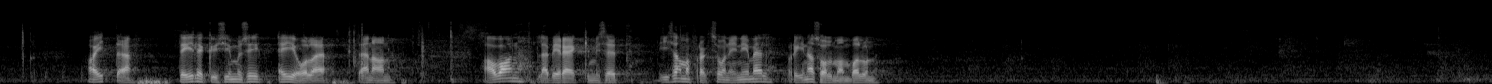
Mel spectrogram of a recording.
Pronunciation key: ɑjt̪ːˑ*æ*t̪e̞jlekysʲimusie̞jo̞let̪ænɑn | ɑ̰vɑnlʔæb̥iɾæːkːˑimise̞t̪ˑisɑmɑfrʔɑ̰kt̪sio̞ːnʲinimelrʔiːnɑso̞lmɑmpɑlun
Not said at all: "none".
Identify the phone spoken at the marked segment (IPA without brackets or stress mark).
æ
